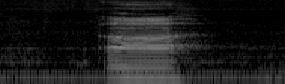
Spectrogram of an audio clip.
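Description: A young man hums a sustained note.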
